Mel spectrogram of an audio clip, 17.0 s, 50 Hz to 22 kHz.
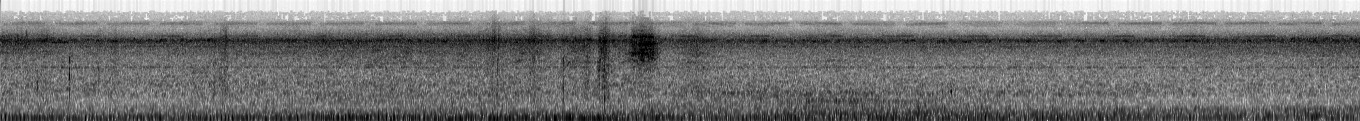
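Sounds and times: faint hiss: 0.0 - 9.6.

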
